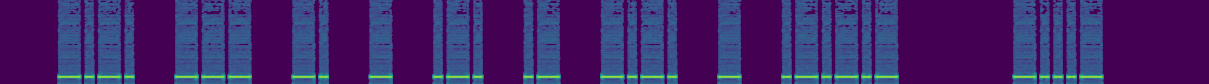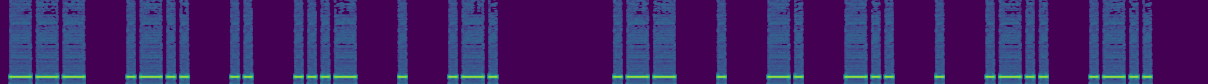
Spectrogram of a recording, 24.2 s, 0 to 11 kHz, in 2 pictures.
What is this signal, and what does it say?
Morse code, heard as a keyed tone, about 18 wpm, spaced as for 12 wpm, 1000 Hz. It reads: CONTRACT. <BT> OLIVER WENDELL
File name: qotdfiles / 12wpm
